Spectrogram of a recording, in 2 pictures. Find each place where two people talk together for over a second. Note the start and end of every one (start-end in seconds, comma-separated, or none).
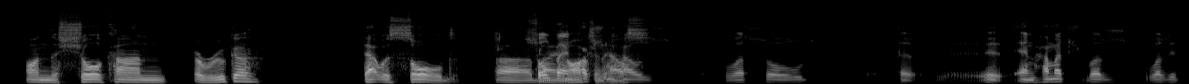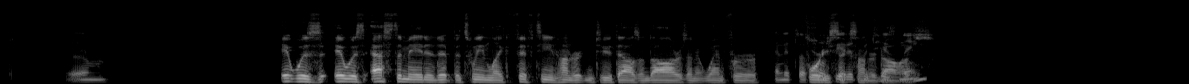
5.3-6.5, 20.0-21.2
